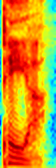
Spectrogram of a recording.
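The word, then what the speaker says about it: Pejë: in the Paya region the serbs pronounce it patch but in Albanian it's pronounced Paya and in that region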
